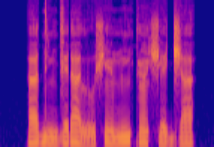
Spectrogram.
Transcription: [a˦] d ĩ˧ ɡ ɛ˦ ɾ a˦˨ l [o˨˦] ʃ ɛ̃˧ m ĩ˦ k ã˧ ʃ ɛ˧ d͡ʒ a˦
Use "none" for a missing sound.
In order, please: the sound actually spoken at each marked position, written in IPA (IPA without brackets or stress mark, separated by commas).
a˦, o˨˦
